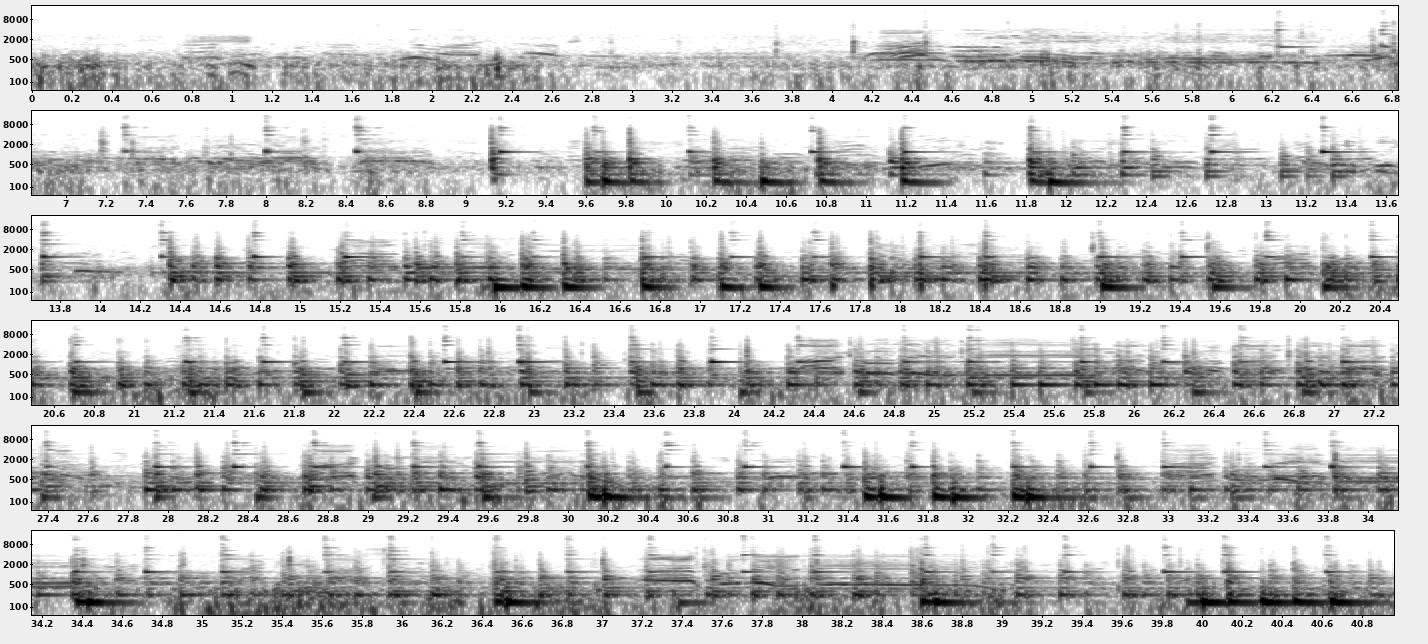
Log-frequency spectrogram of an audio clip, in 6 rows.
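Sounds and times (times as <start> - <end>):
hand drums playing fast rhythm: 6.2 - 40.9
ringing metal bell: 36.8 - 38.1, 38.8 - 40.7.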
